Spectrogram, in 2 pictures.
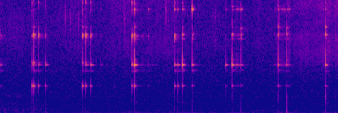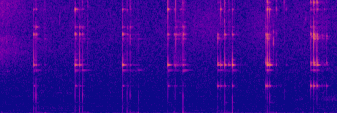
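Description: Glass beer bottles are tapped repeatedly, producing short, bright clinks that ring with high tones over a soft, steady low rumble.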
